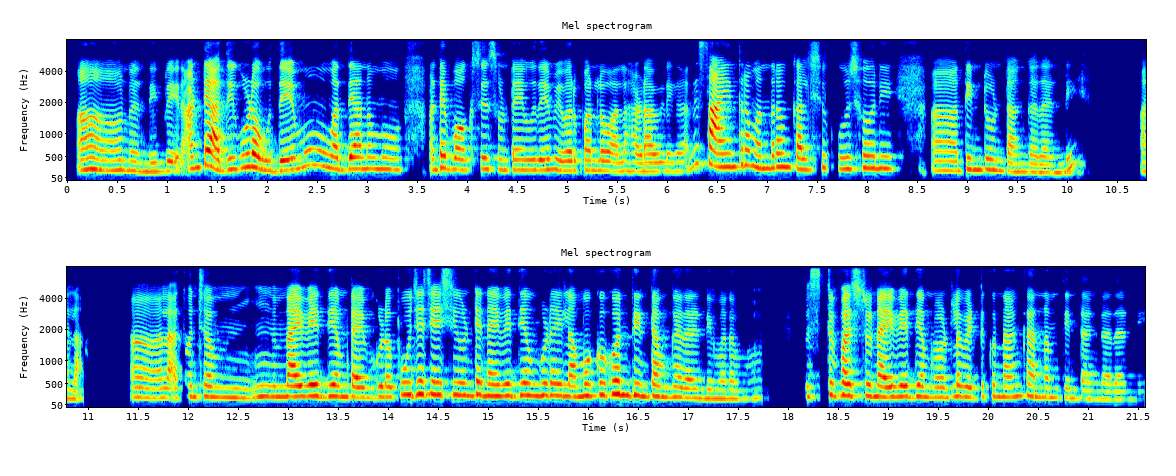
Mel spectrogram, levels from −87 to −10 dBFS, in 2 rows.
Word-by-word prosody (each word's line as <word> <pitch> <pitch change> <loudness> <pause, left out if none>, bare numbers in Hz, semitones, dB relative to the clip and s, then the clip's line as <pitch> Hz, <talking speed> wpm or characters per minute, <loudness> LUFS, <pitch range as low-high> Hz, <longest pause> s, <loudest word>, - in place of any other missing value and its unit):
ఆ! - - +3 0.3
అవునండి 200 -4 -4
ప్రేయర్. 205 0 -2
అంటే, 270 +5 +3
అది 220 +2 -1
గూడా 285 0 +6
ఉదయమూ, 225 +9 +1 0.2
మధ్యానము. 245 0 +1 0.4
అంటే, 245 +4 +1
బాక్సెస్సుంటాయి. 225 -1 -2
ఉదయం 220 +1 -1
ఎవరు 205 +1 0
పనులో 210 -1 -1
వాళ్ళు 190 +1 -4
హడావుడి 185 +1 -2
గానీ, 260 - -9
సాయంత్రం 290 0 +6
అందరం 275 +3 +1
కలిసి 230 +2 -1
కూర్చొని 255 +1 -1 0.5
ఆహ్, 205 -1 -2
తింటూంటాం 220 -5 -2
కదండీ. 170 - -5 0.7
అలా. - - -5 0.6
ఆహ్, 205 -2 -1
అలా 200 0 0
కొంచం, 225 -1 -2 0.4
హ్మ్. 230 0 -1 0.2
నైవేద్యం 235 0 +5
టైప్ 215 -1 +2
గూడా. 220 -1 0
పూజ 270 0 +1 0.2
చేసి 270 0 +1
ఉంటే, 260 +2 +1
నైవేద్యం 250 +1 +2
గూడా 260 0 +1
ఇలా 225 -1 +2
మొక్కుకొని 265 +2 +3
తింటాం 235 -2 +1
గదండీ 195 -3 -3
మనము. 180 -1 -9 0.6
ఫస్ట్, 225 +3 -5
ఫస్ట్ 250 0 +4 0.2
నైవేద్యం 225 +1 +3
నోట్లో 215 +2 -2
పెట్టుకున్నాంక 225 +2 -4
అన్నం 210 -1 -5
తింటాం 190 -3 -9
గదండీ. 170 0 -12
225 Hz, 135 wpm, -22 LUFS, 205-245 Hz, 0.7 s, గూడా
